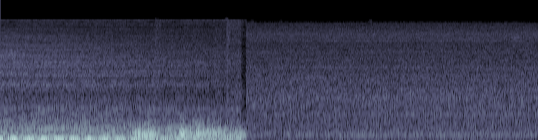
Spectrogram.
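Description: Dark, low rumbling soundtrack cuts off abruptly a little under two seconds in, leaving only a faint steady hiss of outdoor ambience.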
